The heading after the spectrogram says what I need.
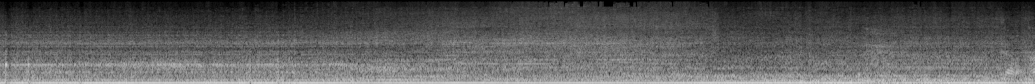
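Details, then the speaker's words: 1982 Nissan 720 King Cab four-cylinder, sat many years with a carburetor issue (floats stuck), electric choke on: loud, steady low-rumble idle, even with no miss or hunting. Normal idle. "man this thing is idling gas hand don't work but that's amazing"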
